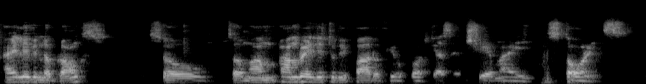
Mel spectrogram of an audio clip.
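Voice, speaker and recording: A middle-aged man from Senegal with a Senegalese accent, answering interview questions casually with many pauses, fillers and restarts. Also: fairly low pitch, fairly even intonation, sharp tone, low-quality recording. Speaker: interview guest.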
